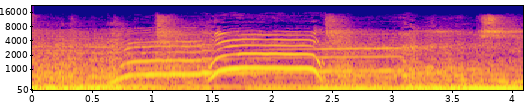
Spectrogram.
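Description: Loud music playing over the hall's speakers with a strong steady bass, and audience members shouting long drawn-out calls, two voices overlapping, each rising and held for a second or two.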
